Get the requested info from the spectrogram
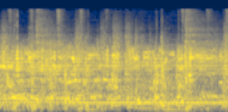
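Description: Live instrumental rock jam: drum kit playing with guitar, one low note held steady under the drums.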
